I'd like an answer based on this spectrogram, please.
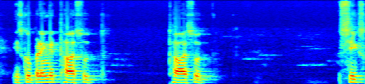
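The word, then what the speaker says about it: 다섯: कहते हैं ने ऐसे फाइव है इसको पढ़ेंगे था सुत थासु सिक्स को पढ़ेंगे युत और सेवन को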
